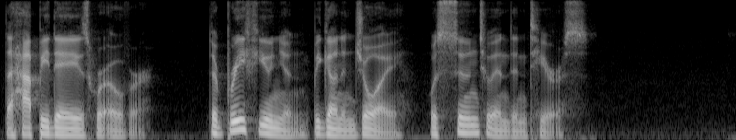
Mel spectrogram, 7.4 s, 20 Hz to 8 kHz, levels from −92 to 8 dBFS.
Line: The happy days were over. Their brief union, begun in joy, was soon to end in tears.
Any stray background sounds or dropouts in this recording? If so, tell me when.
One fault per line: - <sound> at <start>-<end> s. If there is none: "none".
none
